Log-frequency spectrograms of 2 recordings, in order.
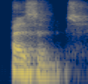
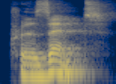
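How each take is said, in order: First: The stress is on the first syllable. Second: The stress is on the second syllable. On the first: It is used as a noun. "The noun" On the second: It is used as a verb. "Second syllable is the verb"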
